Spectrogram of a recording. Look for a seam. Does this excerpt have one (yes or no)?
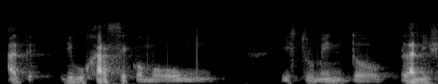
no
